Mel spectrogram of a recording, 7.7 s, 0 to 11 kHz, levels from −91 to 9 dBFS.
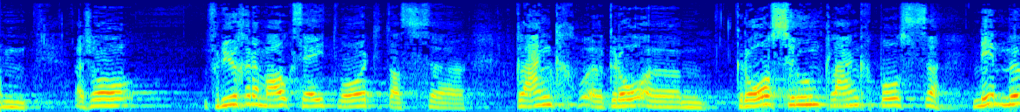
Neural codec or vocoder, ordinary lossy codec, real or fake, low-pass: none; none; real; 9.9 kHz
